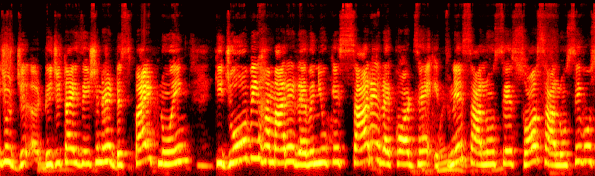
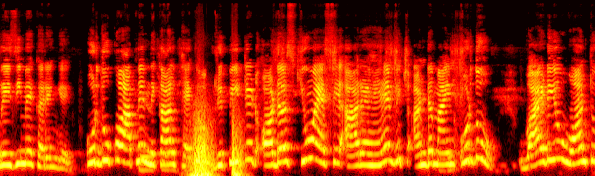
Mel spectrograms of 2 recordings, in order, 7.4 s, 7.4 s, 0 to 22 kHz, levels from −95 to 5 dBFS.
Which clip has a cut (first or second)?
second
